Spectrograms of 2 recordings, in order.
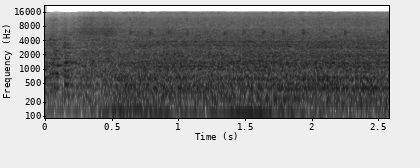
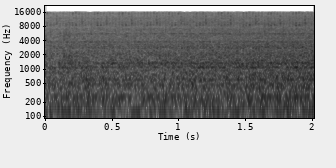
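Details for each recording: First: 2003 Mercury Grand Marquis 4.6 L, idle air control motor already replaced, check engine light P0507: engine settles into a fast, busy idle that never drops; high idle speed, fixed by adjusting minimum idle speed. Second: 2003 Mercury Grand Marquis 4.6 L after two-wire idle air control valve plugged back in during P0507 high-idle diagnosis: rpm rises as the valve reacts, then smooth, even idle with no hunting; computer back in control of idle.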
